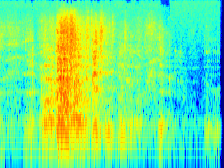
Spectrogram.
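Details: Panther roaring: a broad, rough roar swelling to a peak after about one second, then several shorter grunting pulses fading over four seconds, with a brief final grunt.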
